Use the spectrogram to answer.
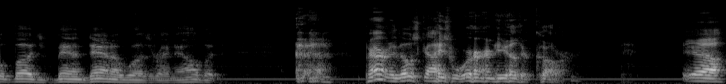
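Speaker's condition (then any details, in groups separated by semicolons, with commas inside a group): No condition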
